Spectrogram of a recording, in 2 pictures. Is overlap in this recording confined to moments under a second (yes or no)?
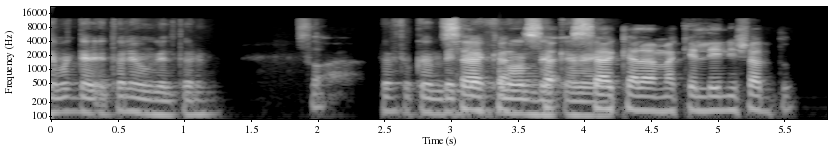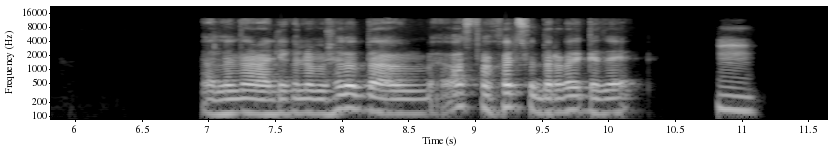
no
